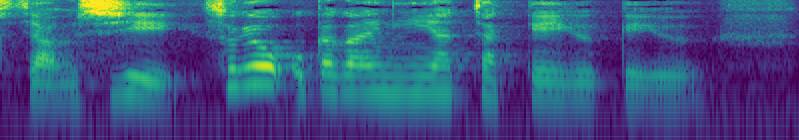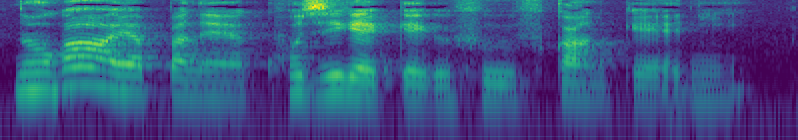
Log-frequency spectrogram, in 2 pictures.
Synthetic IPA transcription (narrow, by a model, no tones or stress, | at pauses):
i̥t͡ɕaɯ̟ɕiso̞ɾe̞o̞ʔokaɡaiɲ̟ijat͡ɕat̪ːe̞iɾɯ̟t̪ːe̞jɯ̟ː | no̞ɡajapːane̞kʰo̞ʑiɡe̞kːe̞ɾɯ̟ɸɯ̟ːɸɯ̟̥kãŋke̞̰ːɲ̟i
